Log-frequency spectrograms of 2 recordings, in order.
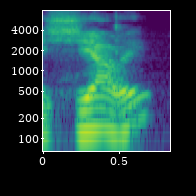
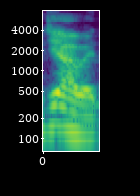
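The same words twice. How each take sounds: First: "llave" said with a different ll sound; dialectal pronunciation. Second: Said in the usual way. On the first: Shown as a demonstration. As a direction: demonstrate another accent's ll in "llave". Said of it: "te dice llave". ("llave" pronunciada con otro sonido de ll, como ejemplo de acento) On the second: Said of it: "en lugar de decir llave".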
